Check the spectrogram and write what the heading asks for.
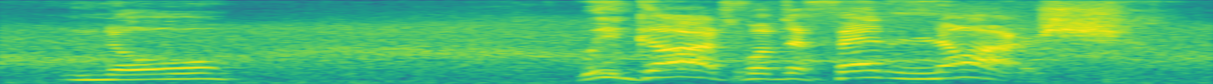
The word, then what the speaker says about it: Narshe: lead guards well defend narshe I was pronouncing our Shi as a kid because I didn't get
